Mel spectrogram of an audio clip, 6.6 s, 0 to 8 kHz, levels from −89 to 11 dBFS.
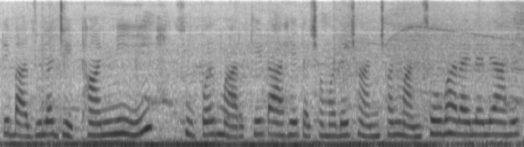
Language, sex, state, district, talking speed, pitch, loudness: Marathi, female, Maharashtra, Mumbai Suburban, 120 wpm, 255 Hz, -15 LUFS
